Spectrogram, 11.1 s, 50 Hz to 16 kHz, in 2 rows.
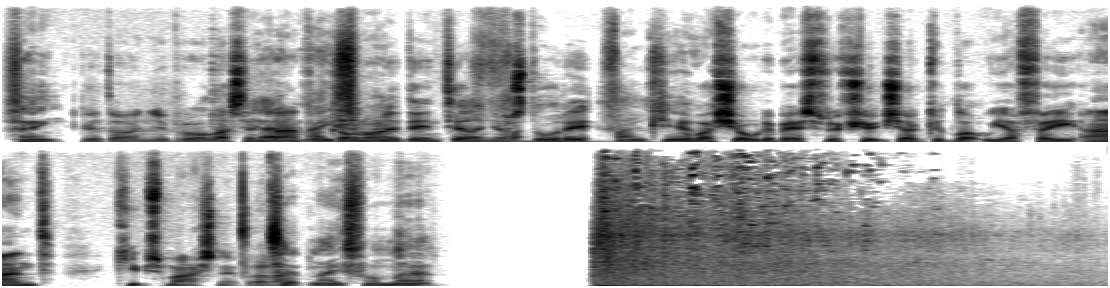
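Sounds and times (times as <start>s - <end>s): cinematic deep boom: 8.5s - 11.0s.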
